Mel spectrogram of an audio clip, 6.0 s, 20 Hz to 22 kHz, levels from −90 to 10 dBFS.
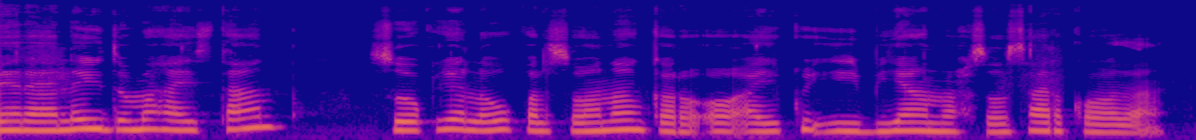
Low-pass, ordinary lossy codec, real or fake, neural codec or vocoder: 19.8 kHz; none; real; none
